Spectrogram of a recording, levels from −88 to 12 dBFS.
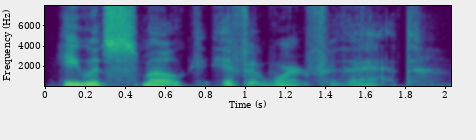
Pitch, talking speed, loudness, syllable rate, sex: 115 Hz, 235 wpm, -18 LUFS, 5.6 syllables/s, male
